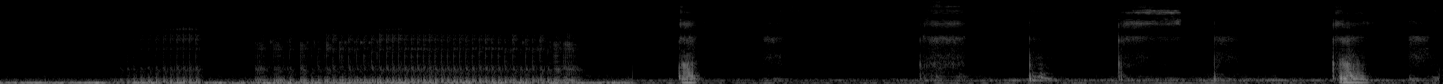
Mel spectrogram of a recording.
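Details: Sleeping dogs snoring, part of a compilation: a long rasping, engine-like snore with broad noisy breaths for several seconds, followed by shorter separate snorts and wheezy puffs roughly every second, some with whistling tones.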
